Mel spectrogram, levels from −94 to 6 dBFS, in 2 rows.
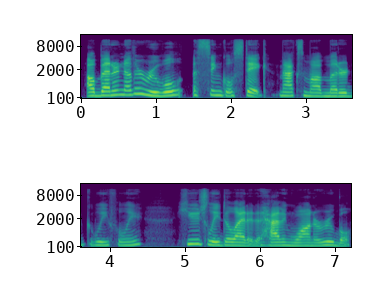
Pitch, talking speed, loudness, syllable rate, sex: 205 Hz, 140 wpm, -19 LUFS, 5.3 syllables/s, female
